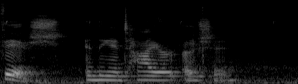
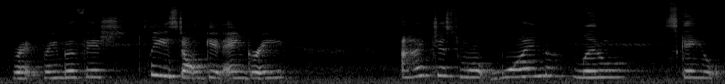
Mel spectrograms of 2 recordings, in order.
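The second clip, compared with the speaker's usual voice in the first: high, small, hesitant voice; little blue fish pleading timidly; 7 semitones higher than usual. Acted. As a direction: ask shyly and carefully.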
